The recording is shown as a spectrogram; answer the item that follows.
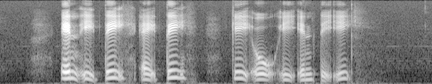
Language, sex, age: Danish, female, 35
